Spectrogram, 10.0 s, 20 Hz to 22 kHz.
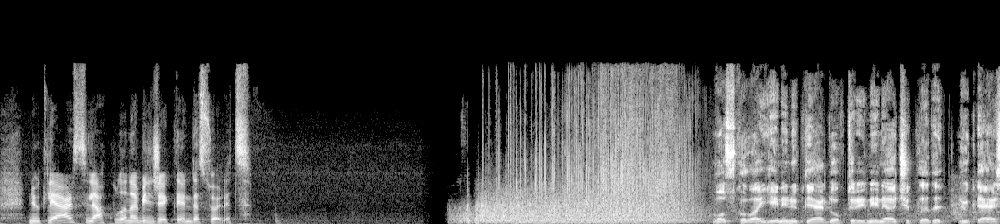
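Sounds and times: rocket motor roaring: 4.5 - 7.3
sharp cracks: 4.5 - 7.4.

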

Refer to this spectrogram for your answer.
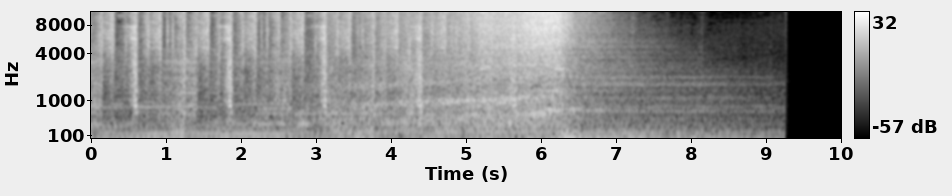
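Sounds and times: electronic music: 0.0 - 7.8
sharp hits: 0.6 - 9.2
heavy low rumble: 1.6 - 9.3.

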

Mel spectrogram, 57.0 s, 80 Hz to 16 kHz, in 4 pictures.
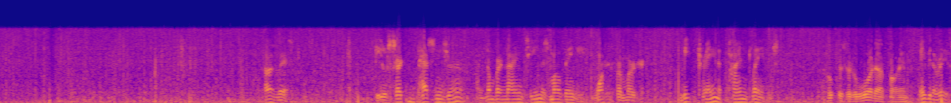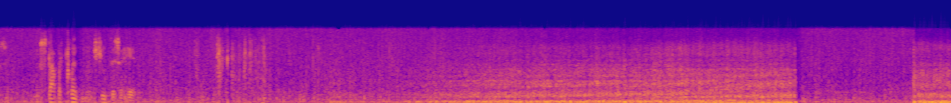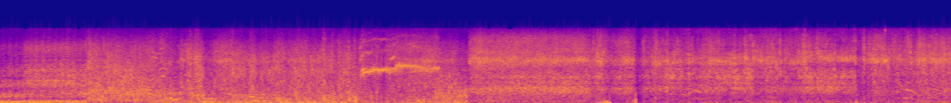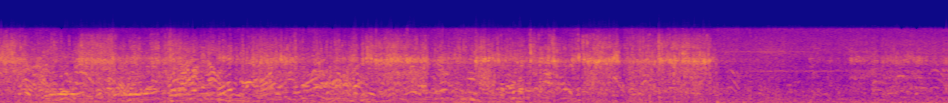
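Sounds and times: loud crashing and rumbling: 28.0 - 53.7.

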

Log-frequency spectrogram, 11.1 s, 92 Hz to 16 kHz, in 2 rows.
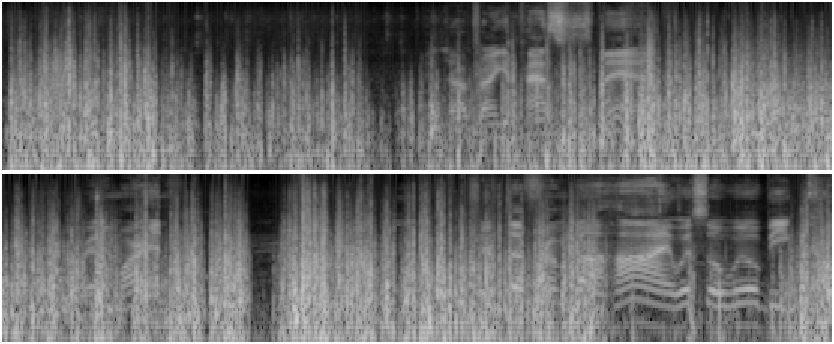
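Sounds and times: wind buffeting microphone: 0.0 - 11.0
long wavering yell: 7.0 - 8.3.

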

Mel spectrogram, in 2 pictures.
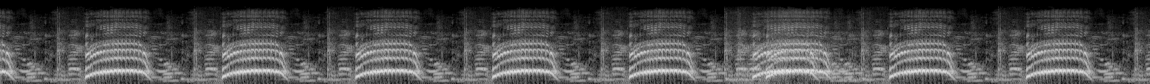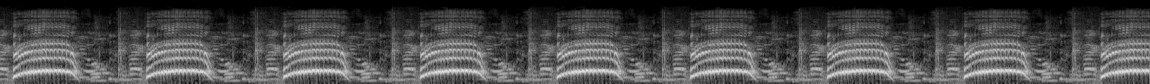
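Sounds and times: voice-like rising and falling cry: 7.4 - 8.7.

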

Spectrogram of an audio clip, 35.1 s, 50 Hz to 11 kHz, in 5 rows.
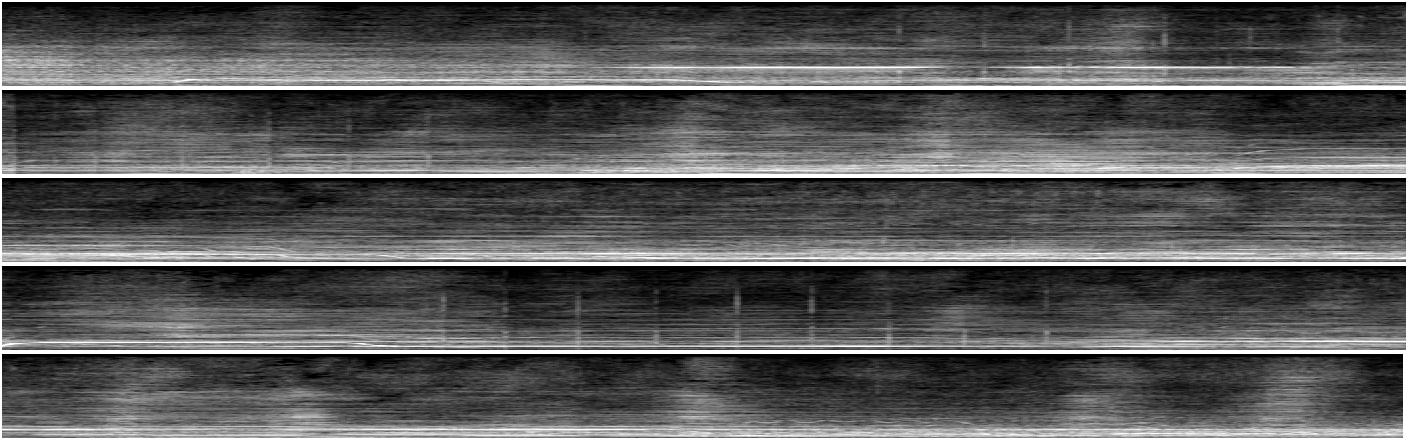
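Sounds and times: loud electronic dance music: 0.0 - 25.5, 26.4 - 35.0.

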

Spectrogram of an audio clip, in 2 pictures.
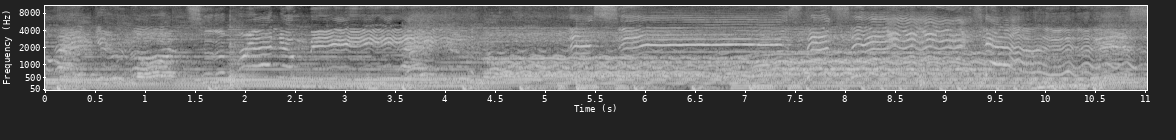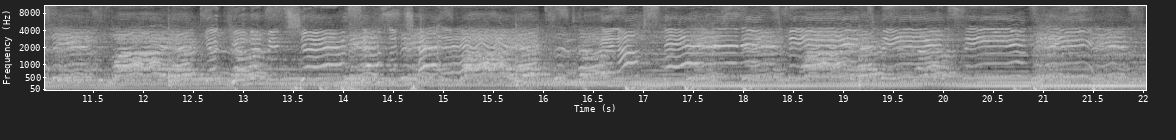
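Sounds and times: group singing gospel: 0.0 - 22.0
keyboard accompaniment: 0.0 - 22.0.

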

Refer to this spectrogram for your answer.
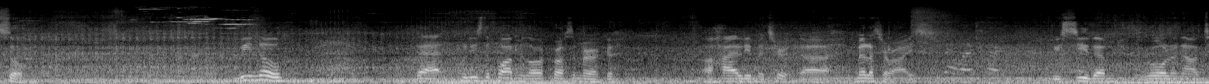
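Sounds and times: low traffic hum: 0.0 - 12.0
vehicle engine running: 0.0 - 12.0.

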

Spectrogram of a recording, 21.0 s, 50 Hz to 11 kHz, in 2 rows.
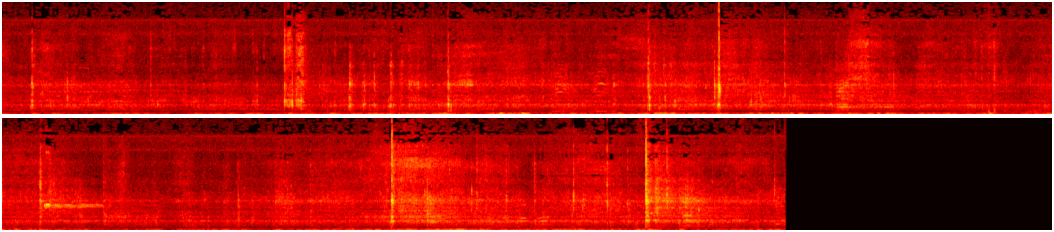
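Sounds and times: hockey sticks working puck: 0.0 - 18.4
skates scraping ice: 0.0 - 18.4
steady low hum: 0.0 - 18.4.

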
